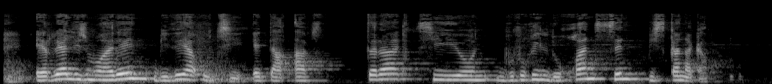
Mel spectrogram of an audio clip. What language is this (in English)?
Basque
